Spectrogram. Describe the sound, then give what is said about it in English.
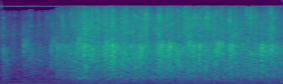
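An audience at a Teen Challenge event breaks into steady applause, the clapping swelling quickly after a quiet start and holding as a dense, sustained patter of many hands. “You know, I'd really like to see if I can get the applause before, because I don't know if we're going to get it after.”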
